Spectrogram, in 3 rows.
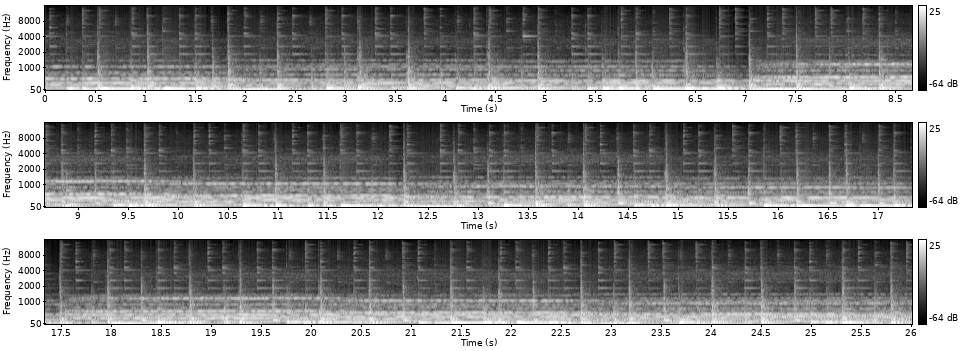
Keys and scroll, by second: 3.3 ctrl+s, 10.6 ctrl+shift+KP_Add, 15.4 ctrl+shift+KP_Add, 19.3 ctrl+z, 19.8 ctrl+z, 25.9 ctrl+z.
